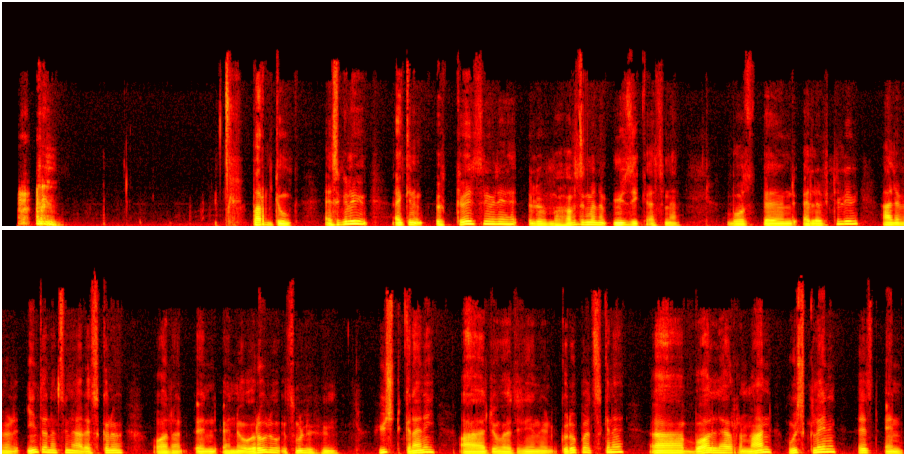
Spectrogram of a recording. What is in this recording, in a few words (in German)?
Ansager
